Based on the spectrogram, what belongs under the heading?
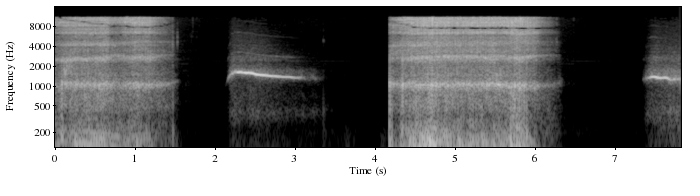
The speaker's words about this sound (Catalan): Va sortir a la casa, es va tombar al jardí i va caure profundament adormit. El fort so dels roncs va cridar l'atenció d'un caçador que hi passava.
